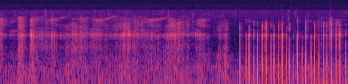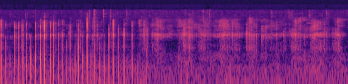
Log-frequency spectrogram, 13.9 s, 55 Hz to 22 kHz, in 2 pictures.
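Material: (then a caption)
Cork. A gloved hand taps on a cork board, producing soft, dull, low-pitched taps with little ring. The clip opens with quiet scratchy rubbing, then a rapid run of taps from about 5 to 10 seconds, and ends with the softer rubbing again.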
